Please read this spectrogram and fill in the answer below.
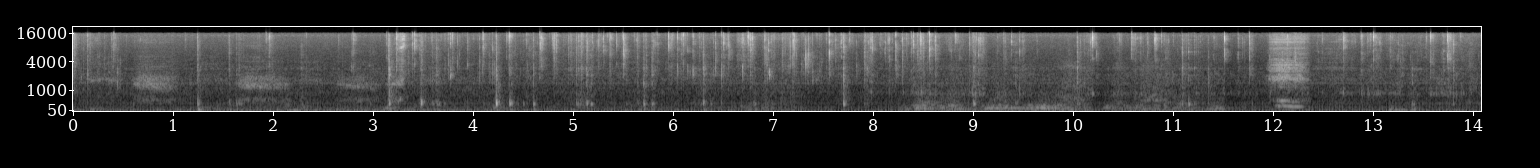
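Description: Scattered small wet clicks and smacks of two people sucking sour hard candies, with a few brief hums and murmurs and a louder short sound near the end.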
